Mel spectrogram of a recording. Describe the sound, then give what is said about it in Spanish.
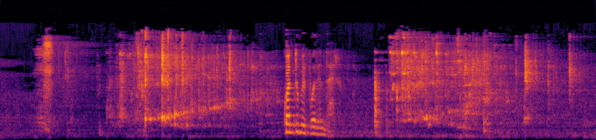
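Liquid is poured for lemonade in two long splashing streams, the pitch rising as the container fills, with clinks in between and a woman's voice speaking briefly on the phone over it as she makes the lemonade. “Prepara limonada mientras habla.”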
